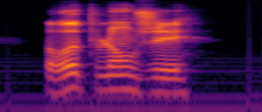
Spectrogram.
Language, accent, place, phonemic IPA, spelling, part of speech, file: French, France, Lyon, /ʁə.plɔ̃.ʒe/, replonger, verb, LL-Q150 (fra)-replonger.wav
- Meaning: 1. to plunge again or back 2. to relapse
